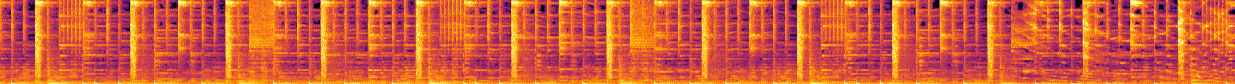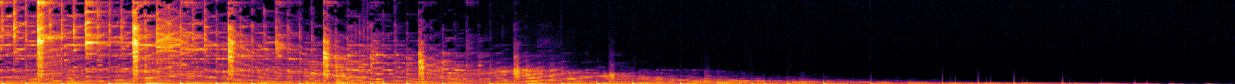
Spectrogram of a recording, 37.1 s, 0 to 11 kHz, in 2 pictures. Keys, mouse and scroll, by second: 0.3-2.0 middle drag, 2.1-3.8 middle drag, 4.0 middle click, 4.7 shift+d, 8.8-13.2 middle drag, 13.5-15.1 middle drag, 15.2 middle click, 18.5-20.3 drag, 19.1-21.9 middle drag, 21.4-23.2 drag, 22.8 shift+a, 24.6-26.3 middle drag, 25.8 KP_1, 27.0 s, 29.2-31.0 middle drag, 30.5-32.3 drag, 32.6 KP_3, 34.4-36.1 drag.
